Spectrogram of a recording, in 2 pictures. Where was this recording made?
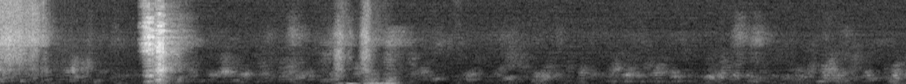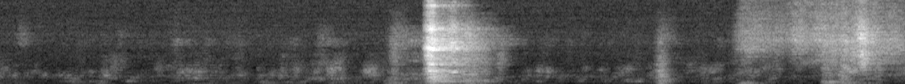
in a kitchen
